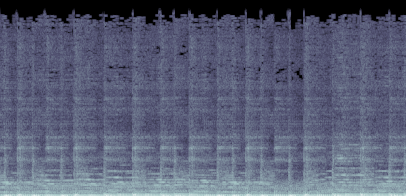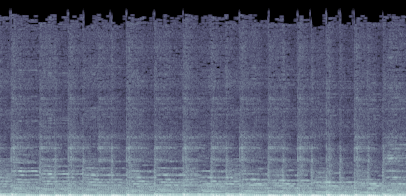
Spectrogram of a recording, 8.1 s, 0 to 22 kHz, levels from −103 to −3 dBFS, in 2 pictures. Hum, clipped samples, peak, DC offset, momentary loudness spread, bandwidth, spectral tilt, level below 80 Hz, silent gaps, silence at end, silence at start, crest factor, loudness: none; under 0.1%; -6 dBFS; 1%; 2 LU; over 20 kHz; -6.5 dB/octave; -26 dBFS; none; 0 s; 0 s; 14 dB; -21 LUFS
